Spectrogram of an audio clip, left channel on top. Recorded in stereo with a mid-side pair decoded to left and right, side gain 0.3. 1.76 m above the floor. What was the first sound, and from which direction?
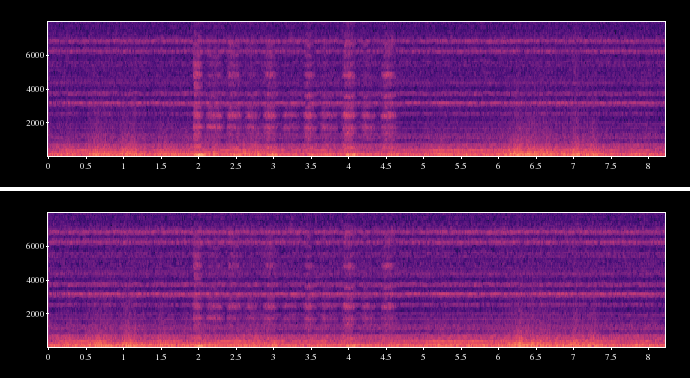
A machine running, 35° right.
